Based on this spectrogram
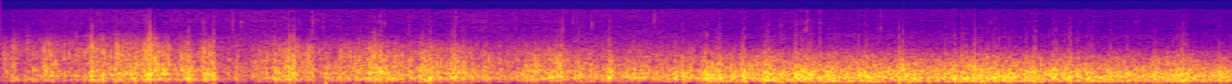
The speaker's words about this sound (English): That's the sound of thunder snow.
